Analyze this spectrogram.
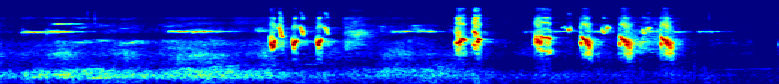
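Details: Long-tailed shrike in energetic song with rich fill material: thin, drawn-out high whistles give way to clusters of loud, sharp chirped notes in short quick bursts, with faint low rustling underneath.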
